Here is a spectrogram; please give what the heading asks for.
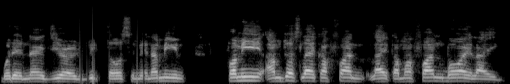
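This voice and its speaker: A man's voice: on the high side, no echo, highs cut off. A man co-hosting a football live stream, talking eagerly as a keen fan. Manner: excitable football fan, quick restarts. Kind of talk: casual chat on a live stream.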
